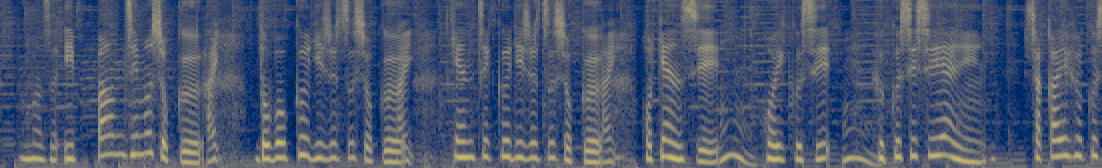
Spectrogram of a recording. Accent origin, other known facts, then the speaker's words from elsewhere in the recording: Kani, Gifu, Japan; 私も蟹市出身なので、地元にやっぱり一番近い場所だと思いますので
